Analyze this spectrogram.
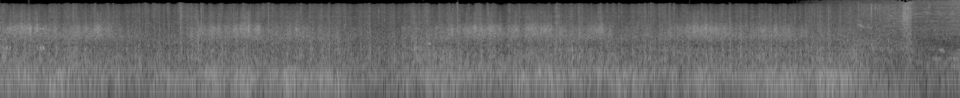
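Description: Wind rushes loudly past a skydiving game character.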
